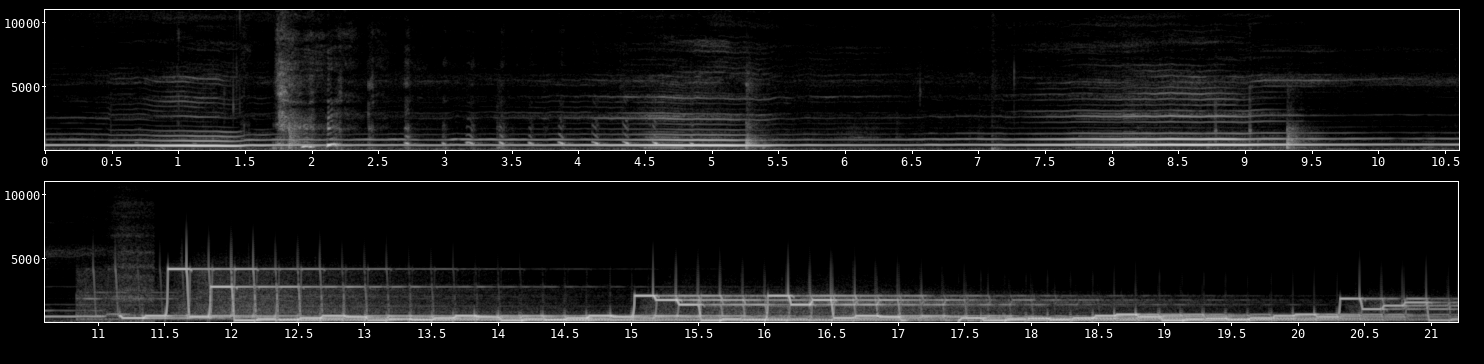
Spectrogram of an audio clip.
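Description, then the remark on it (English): A voice imitates a mosquito with a sustained, nasal buzzing hum that wavers in pitch and swells and fades for about ten seconds, followed by a run of stepped electronic tones. “That is a sound that's the most annoying sound at night when you're trying to sleep and you have an annoying mosquito buzzing around your room.”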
